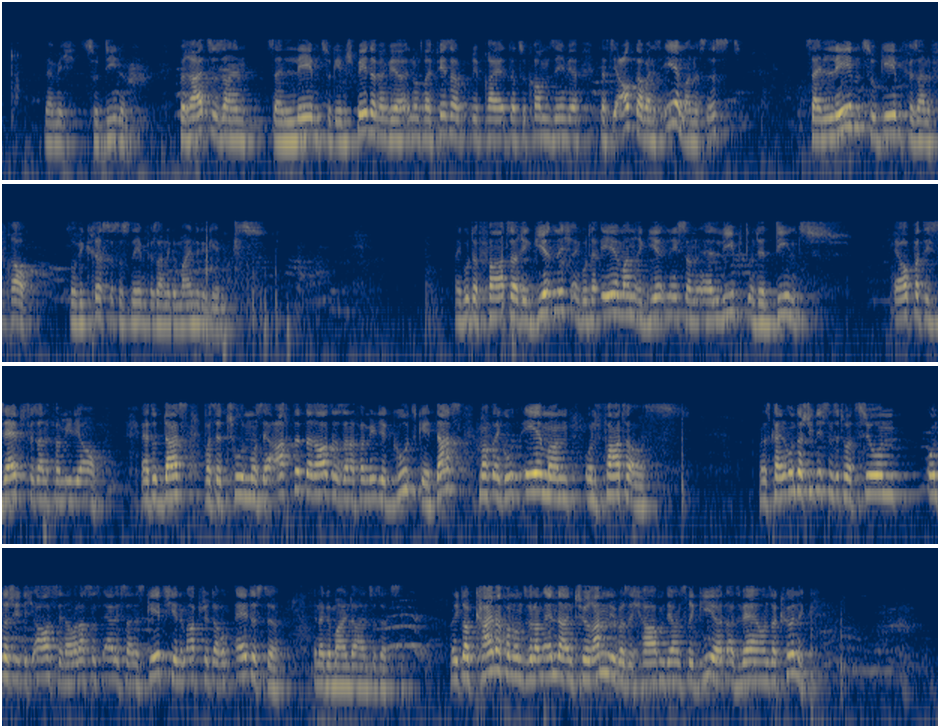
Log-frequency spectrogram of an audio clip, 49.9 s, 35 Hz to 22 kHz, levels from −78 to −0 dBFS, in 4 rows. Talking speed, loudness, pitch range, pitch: 165 wpm, -32 LUFS, 160-205 Hz, 180 Hz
